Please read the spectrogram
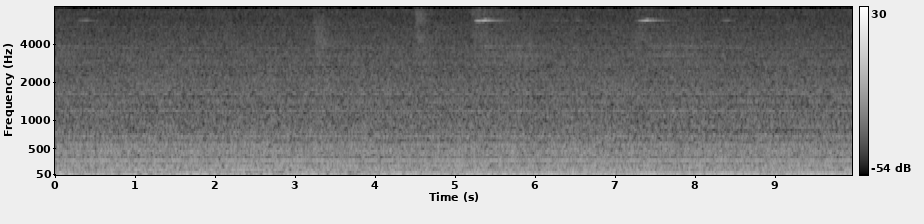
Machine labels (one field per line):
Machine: fan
